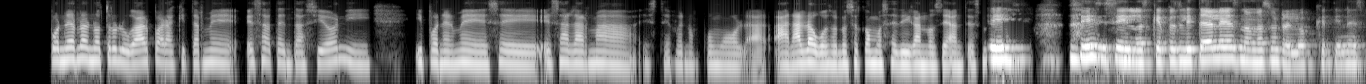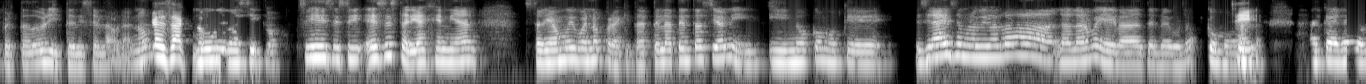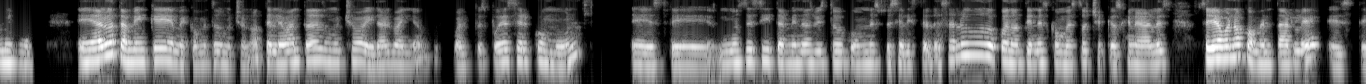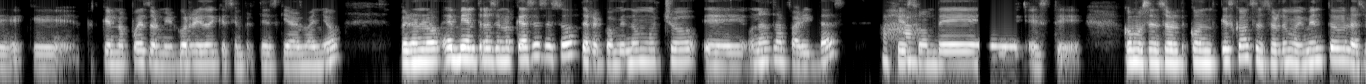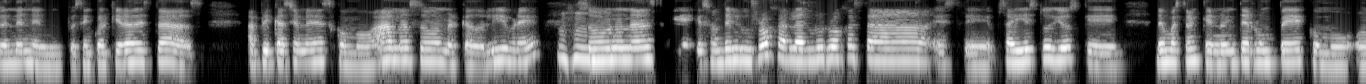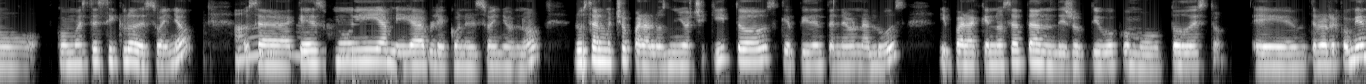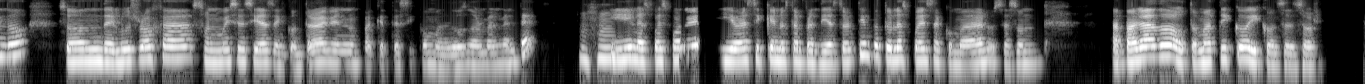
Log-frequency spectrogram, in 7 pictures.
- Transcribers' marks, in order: chuckle; other background noise; chuckle
- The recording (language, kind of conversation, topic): Spanish, advice, ¿Por qué me despierto cansado aunque duermo muchas horas?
